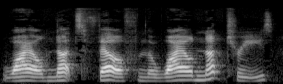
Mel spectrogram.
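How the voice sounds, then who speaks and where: A woman reading a children's picture book aloud in a gentle, expressive storytelling manner. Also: lowish voice, slow pace, rough recording. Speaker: storybook reader.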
